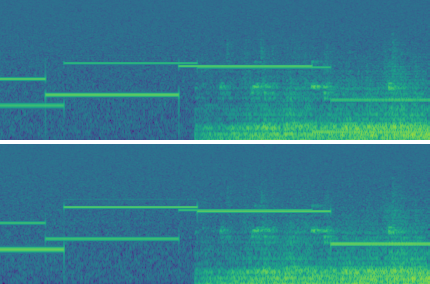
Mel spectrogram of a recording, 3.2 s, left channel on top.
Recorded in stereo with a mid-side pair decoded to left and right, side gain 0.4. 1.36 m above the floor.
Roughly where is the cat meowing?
I don't hear a cat meowing.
